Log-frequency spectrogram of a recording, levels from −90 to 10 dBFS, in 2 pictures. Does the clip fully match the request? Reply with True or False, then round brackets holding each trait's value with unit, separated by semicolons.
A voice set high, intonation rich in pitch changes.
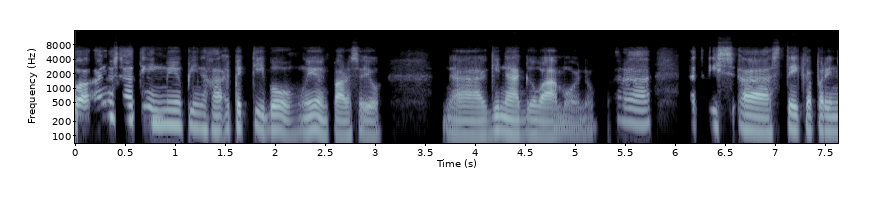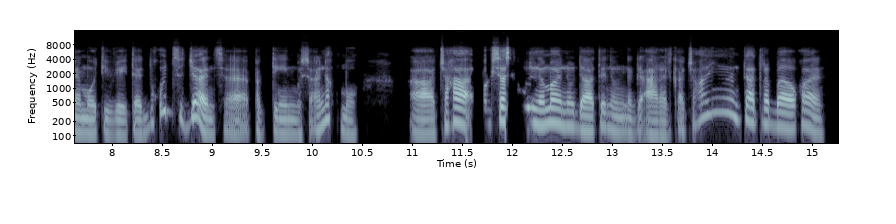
False (135 Hz; 8.5 semitones)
